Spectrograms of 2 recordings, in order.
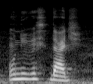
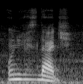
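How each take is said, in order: The two takes are said the same way.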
